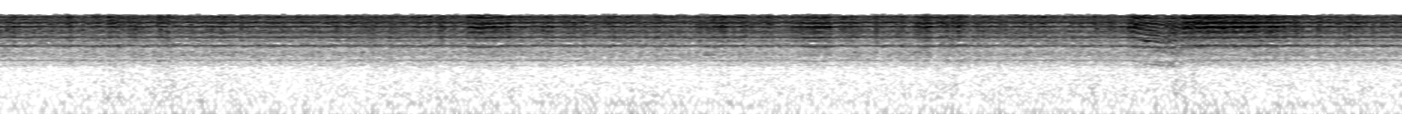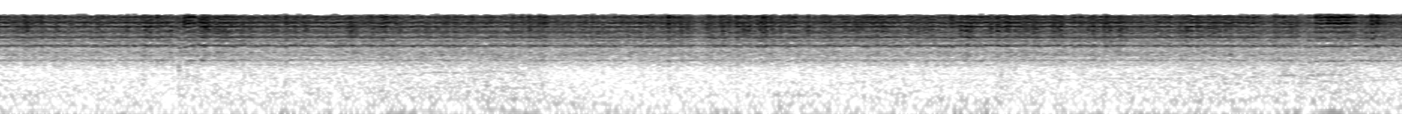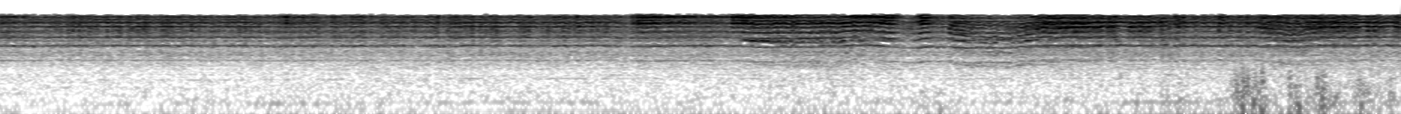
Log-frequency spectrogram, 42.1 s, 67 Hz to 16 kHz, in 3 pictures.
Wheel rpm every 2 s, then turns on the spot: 230, 230, 230, 230, 230, 230, 230, 230, 230, 230, 230, 230, 240, 230, 230, 230, 240, 220, 210, 220, 230.
none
